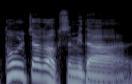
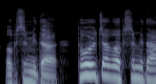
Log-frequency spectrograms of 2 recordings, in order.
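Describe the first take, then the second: First: Said in the usual way. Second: High pleading cry to God. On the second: Acted. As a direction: call out in anguish, voice lifted high. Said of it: "하고 크게 부르짖으실 때".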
